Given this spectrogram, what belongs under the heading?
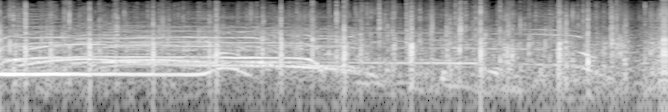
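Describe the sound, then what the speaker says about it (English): Theatre audience applauding and cheering at a comic Macbeth performance, a dense crowd clatter of clapping with scattered shouts, heard alongside a sustained musical tone that fades after the first second. "Applaud for your dead people!"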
